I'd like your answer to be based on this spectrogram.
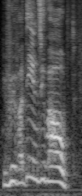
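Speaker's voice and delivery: high, loud mock demand; aggressive clerk. Clerk demanding the trainee's salary, loud indignant imitation. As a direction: mimic a clerk losing patience. Acted clerk escalating the quarrel.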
